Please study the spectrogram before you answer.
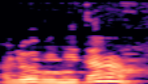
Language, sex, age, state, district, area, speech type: Nepali, male, 60+, West Bengal, Kalimpong, rural, spontaneous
